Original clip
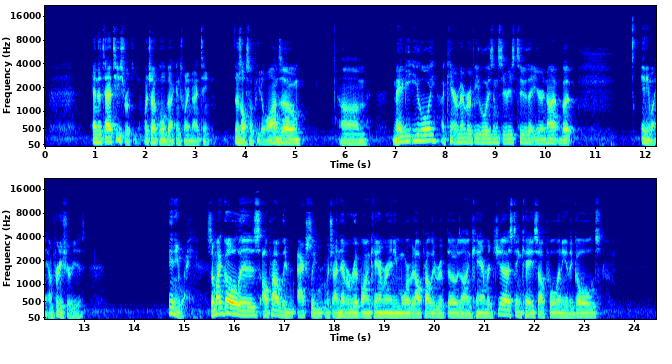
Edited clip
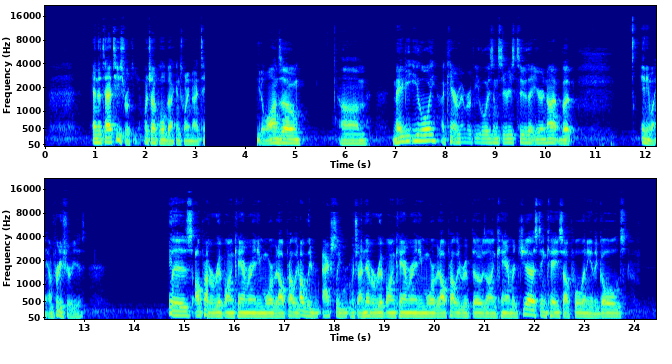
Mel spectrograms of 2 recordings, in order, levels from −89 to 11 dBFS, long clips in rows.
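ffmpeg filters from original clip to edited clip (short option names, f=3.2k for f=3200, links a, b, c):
-filter_complex "[0:a]asplit=7[a][b][c][d][e][f][g];[a]atrim=end=3.2,asetpts=PTS-STARTPTS,afade=t=out:st=3.196:d=0.004:c=hsin[h];[b]atrim=start=3.2:end=4.25,asetpts=PTS-STARTPTS,volume=0[i];[c]atrim=start=4.25:end=8.31,asetpts=PTS-STARTPTS,afade=t=in:d=0.004:c=hsin,afade=t=out:st=4.056:d=0.004:c=hsin:silence=0.237137[j];[d]atrim=start=8.31:end=14.762,asetpts=PTS-STARTPTS,afade=t=in:d=0.7:c=qua:silence=0.237137[k];[e]atrim=start=16.108:end=16.822[l];[f]atrim=start=18.198:end=20.052[m];[g]atrim=start=16.818[n];[h][i][j][k]concat=n=4:v=0:a=1[o];[o][l]acrossfade=d=0.004:c1=hsin:c2=hsin[p];[p][m]acrossfade=d=0.004:c1=hsin:c2=hsin[q];[q][n]acrossfade=d=0.004:c1=hsin:c2=hsin"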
